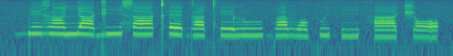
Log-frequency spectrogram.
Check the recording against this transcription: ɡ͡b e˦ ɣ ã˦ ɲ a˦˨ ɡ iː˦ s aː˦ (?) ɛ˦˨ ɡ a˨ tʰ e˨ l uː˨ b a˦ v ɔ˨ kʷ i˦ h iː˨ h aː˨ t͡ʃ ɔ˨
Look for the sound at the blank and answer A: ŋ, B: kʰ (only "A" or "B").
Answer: B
